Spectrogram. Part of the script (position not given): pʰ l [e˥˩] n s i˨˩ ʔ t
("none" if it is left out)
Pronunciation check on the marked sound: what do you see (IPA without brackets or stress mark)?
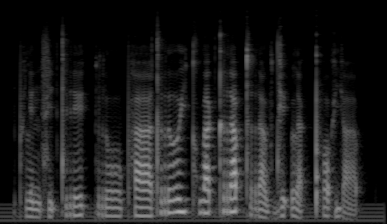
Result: e˨˩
